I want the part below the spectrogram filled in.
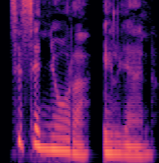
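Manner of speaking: ordinary delivery, nothing marked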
